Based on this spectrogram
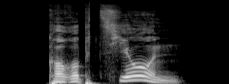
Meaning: corruption
- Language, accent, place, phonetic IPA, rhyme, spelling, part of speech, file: German, Germany, Berlin, [kɔʁʊpˈt͡si̯oːn], -oːn, Korruption, noun, De-Korruption.ogg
